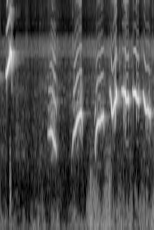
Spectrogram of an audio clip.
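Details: Long-tailed shrike singing as a lure to get lazy shrikes going: clear slurred whistles falling and rising, then a quick string of wavering whistled notes, over a low background murmur.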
